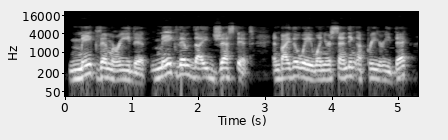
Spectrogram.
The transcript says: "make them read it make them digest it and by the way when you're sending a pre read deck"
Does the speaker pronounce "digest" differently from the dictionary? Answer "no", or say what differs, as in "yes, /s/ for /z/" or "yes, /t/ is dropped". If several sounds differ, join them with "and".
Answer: no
